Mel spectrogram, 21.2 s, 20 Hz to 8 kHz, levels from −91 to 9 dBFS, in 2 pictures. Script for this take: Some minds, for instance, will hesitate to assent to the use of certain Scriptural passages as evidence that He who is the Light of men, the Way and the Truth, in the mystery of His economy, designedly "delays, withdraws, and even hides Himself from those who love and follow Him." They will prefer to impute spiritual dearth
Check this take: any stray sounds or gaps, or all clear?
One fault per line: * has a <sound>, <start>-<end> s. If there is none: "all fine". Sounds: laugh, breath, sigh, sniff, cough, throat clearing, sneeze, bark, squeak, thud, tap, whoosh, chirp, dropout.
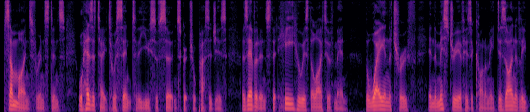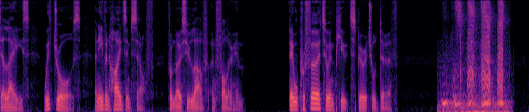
* has a squeak, 19.3-20.9 s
